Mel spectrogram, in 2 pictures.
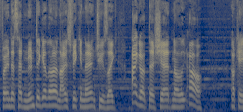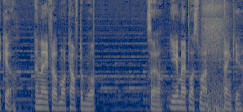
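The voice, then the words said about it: Thick Scottish accent. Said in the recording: “the thick Scottish accent ... It was his Scottish accent”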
